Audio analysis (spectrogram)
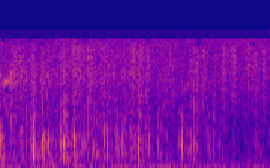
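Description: Horse hooves clip-clop in a steady, uneven rhythm, about eight or nine muffled strikes, fading toward the end with no voices.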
